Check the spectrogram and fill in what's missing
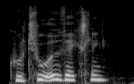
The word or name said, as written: kulturudveksling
